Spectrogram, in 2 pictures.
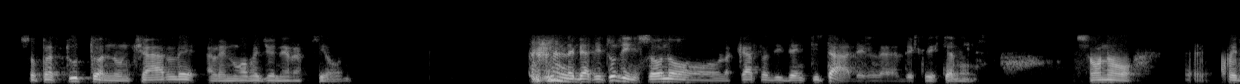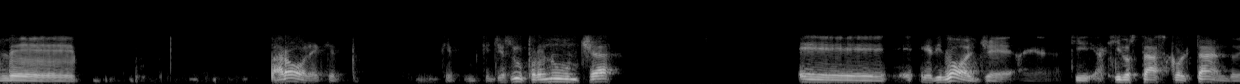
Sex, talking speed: male, 75 wpm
